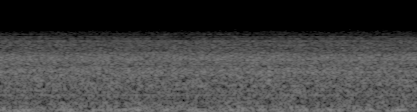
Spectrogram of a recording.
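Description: Faint, steady hiss of room tone and microphone noise, with no distinct events.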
